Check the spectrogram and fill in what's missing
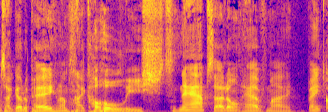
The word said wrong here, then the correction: schnapps: Snaps doesn't start with a sh. – Schnapps.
